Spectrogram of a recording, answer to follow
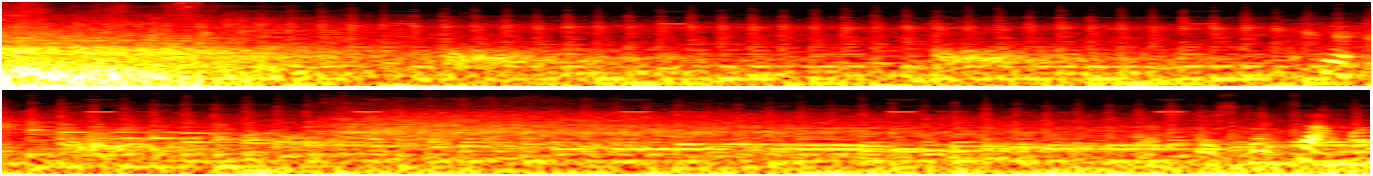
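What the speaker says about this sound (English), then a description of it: "Estou desarmando uma bomba" Mechanical clanks and ratcheting clicks sound as a bomb is defused in the video game Mass Effect Legendary Edition, starting with a loud burst and then settling into a steady whirring hum with a voice speaking over it.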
